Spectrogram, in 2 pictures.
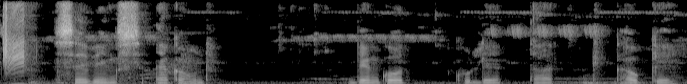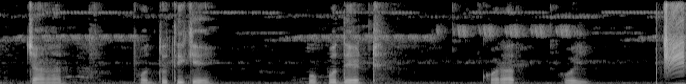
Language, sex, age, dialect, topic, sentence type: Bengali, male, 25-30, Rajbangshi, banking, statement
